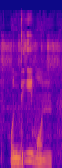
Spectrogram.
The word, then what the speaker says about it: Hundemon: So, Hundemon. Hundemon. So ist ja richtig ausgesprochen werden.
